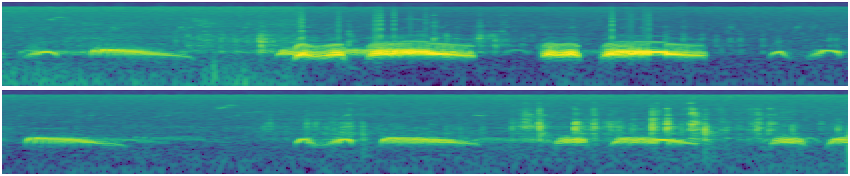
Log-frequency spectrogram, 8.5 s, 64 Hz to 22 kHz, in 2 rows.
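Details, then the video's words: Spotted dove used as a live lure for wild doves, cooing in wild style: deep mellow coos in short-long pairs, bursts of overlapping louder notes mid-way, then softer paired coos with light chirps and clicks. "เสียงต่อนกเขาใหญ่ คารมป่า 100 % ต่อสด"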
